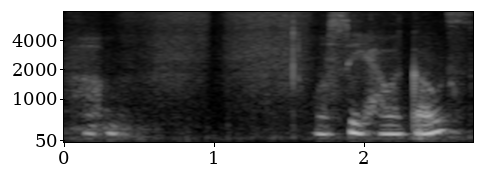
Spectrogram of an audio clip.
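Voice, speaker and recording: A soft-spoken woman's voice, somewhat breathy and fairly high in pitch. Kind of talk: ASMR haul video, casual rambling to camera.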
